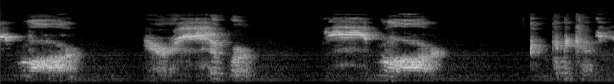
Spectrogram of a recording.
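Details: Male African grey parrot kept as a talkative house pet, speaking about food, colours and counting: voice-like phrases in four bursts separated by short pauses, ending with crackly clicks.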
